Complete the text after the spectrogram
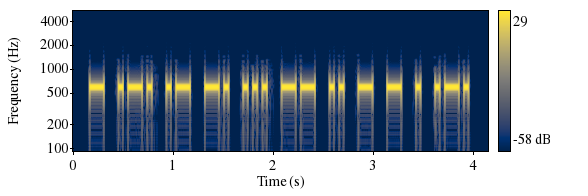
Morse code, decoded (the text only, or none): TRANSMITTER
